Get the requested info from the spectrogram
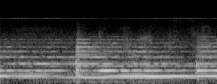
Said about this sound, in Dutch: Ja, en in de verte hoort u nu de klokken en dat betekent laat ons de rustdag wijden.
